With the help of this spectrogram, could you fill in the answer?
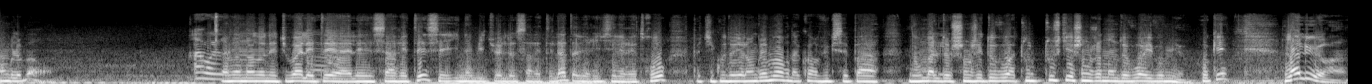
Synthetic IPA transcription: ɑ̃ɡləmɔ̰ʁ̰ | aɛ̃ːmɔ̃mɑ̃d̪ɔnet̪̬yvwaɛlet̪ɛɛlɛsaʁet̪esɛinabit̪ɥɛld̪əsaʁet̪elat̪aveʁifjeleʁet̪χo | pət̪ik̬ud̪œjalɑ̃ɡləmɔʁd̪akɔʁvyk̬ə̥sɛpa | nɔʁmald̪əʃɑ̃ʒed̪əvwat̪ut̪us̬ə̥kʲiɛʃɑ̃ʒmɑ̃d̪əvwaivomjøɔkʲelalyʁ

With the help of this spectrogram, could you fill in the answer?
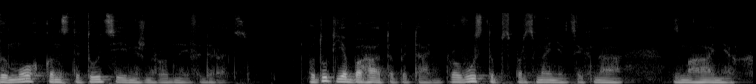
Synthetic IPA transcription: ɪmɔhkɔnst̪ɪt̪ut͡sʲijimʲiʒnɐɾɔd̪nɔjife̞d̪eɾɑt͡sʲi̥ji | b̥ɔt̪ut̪jɛbɐɦɑt̪ɔpɪt̪ɑnʲpɾɔʋɨst̪ʊpspɐrt̪smɛnʲiwt̪sɪxnɐ | zmɐɦɑnʲːɐx

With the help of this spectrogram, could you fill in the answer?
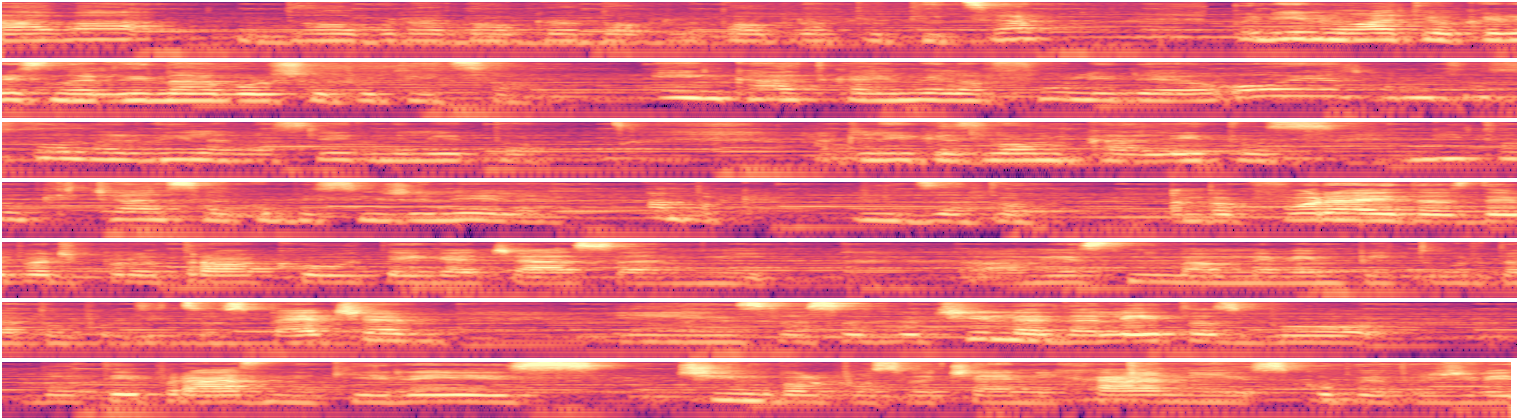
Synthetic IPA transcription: aːʋa | d̪ɔːbɾad̪ɔbɾad̪ɔbɾad̪ɔbɾapɔt̪it̪sa | pɾnenuaːt̪iɔkɛɾesnaɾed̪inajboːlʃɔpɔt̪isɔ | inkaːt̪kajɛmeːlafulid̪ɛjɔʔojəsbomt̪ut̪t̪onaɾed̪ilanasleːd̪ɲɛleːt̪ɔ | aɡleɡazloːmkaleːt̪ɔs | nit̪okt͡ʃaːsakɔbisiʒɛleːlɛ | ampak | id̪zat̪o | ampakfoːɾajɛd̪azd̪ajpat͡ʃpɾɔt̪ɾɔːkʰut̪eːɡat͡ʃaːsani | əmjəst̪nimamnɛʋempet̪uːɾd̪at̪opɔt̪it̪t͡ssɔspɛt͡ʃɛm | insɛsɛɔd̪lɔt͡ʃilɛd̪aleːt̪ɔs̬bo | d̪ɔt̪epɾaznikiɾes | t͡ʃimbɔlpɔsʋɛt͡ʃɛːnixaːniskupjpɾɛʒiʋe

